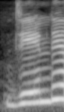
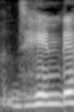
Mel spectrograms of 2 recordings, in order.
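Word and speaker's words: Jhende: ঝেন্ডে বলে জেন্ডে না ঝেন্ডে হবে। জেডের উচ্চারণটা ঝড়ের ঝেন্ডে হবে।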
